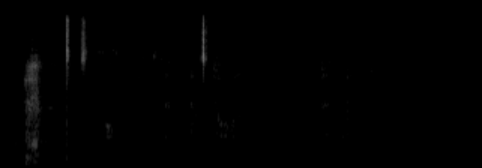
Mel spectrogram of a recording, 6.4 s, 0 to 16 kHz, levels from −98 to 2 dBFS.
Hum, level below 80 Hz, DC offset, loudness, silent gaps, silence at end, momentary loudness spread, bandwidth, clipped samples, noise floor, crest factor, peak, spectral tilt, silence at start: none; under -90 dBFS; under 0.1%; -57 LUFS; none; 3.7 s; 12 LU; 10 kHz; under 0.1%; under -90 dBFS; 36 dB; -30 dBFS; 4 dB/octave; 0.35 s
